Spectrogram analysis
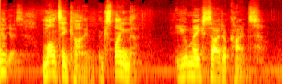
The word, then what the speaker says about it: Multikine: Is that how I'm pronouncing it? Yes. Multikine.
